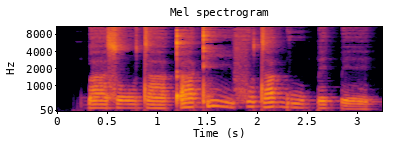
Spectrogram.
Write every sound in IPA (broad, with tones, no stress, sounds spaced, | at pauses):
ɡ͡b aː˨ s oː˨ t aː˨ kʼ a˦ kʼ iː˦˨ f ʊ˦˨ t a˦ ɡ͡b uː˦˨ k͡p e˦ k͡p e˨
